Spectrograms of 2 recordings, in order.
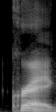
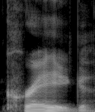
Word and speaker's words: Craig: it craig they really craig besides that a craig whereas in america we just kind of pronounce that name as like like as if it had an e like c r e g craig anyways those are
